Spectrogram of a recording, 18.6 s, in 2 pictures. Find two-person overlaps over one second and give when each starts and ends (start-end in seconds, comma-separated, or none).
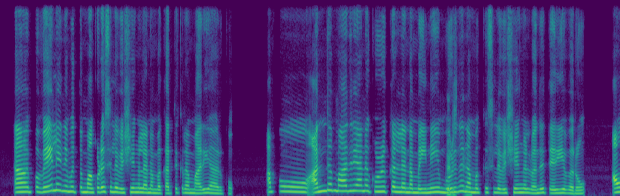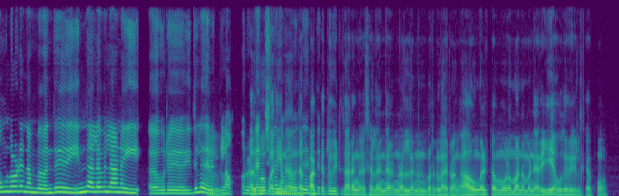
13.1-14.3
